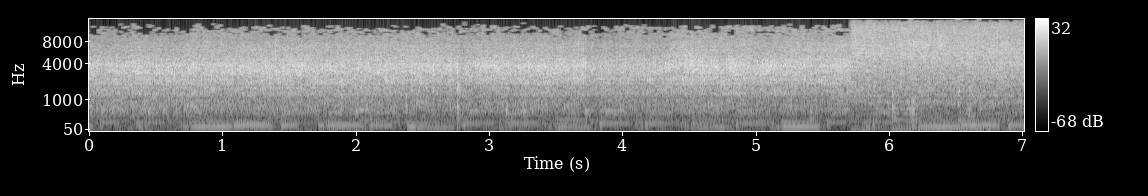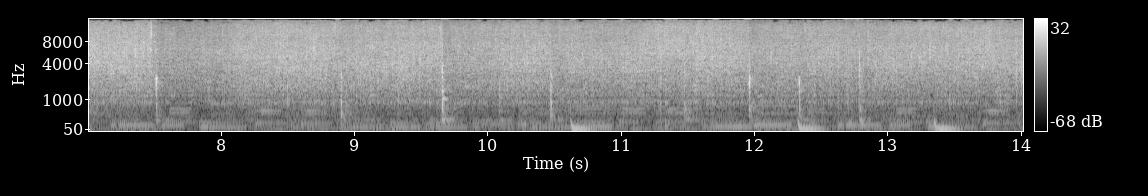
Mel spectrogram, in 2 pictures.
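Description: Sliced vegetables and onion sizzling as they fry in a non-stick pan and are stirred with a spatula, with a few sharp clicks of the spatula against the pan in the second half.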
